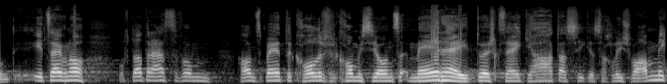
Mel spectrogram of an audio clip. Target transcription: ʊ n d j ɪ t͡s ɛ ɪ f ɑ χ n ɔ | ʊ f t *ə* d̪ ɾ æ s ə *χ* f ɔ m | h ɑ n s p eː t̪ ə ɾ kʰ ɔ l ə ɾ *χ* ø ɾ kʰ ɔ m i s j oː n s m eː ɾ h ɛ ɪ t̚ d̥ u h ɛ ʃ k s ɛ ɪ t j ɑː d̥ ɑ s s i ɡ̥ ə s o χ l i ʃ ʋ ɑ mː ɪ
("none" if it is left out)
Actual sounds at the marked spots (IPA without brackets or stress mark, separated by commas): ɑ, none, f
